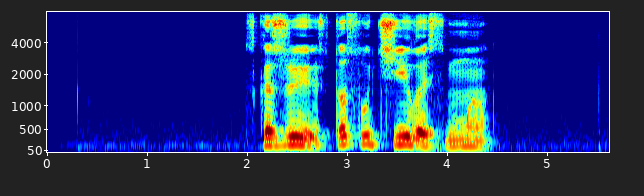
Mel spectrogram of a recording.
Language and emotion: Russian, sad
